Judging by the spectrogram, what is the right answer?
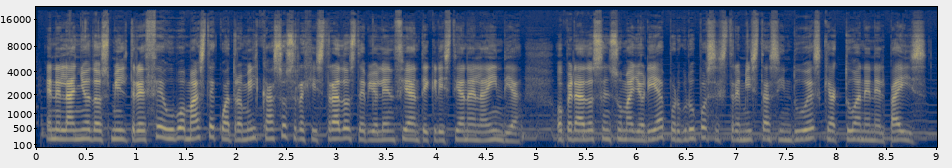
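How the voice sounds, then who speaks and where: Woman news anchor, music clearly behind. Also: mid-range voice, little pitch movement. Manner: formal, measured newsreading. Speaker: news presenter. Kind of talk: scripted news narration. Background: clearly audible background music.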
